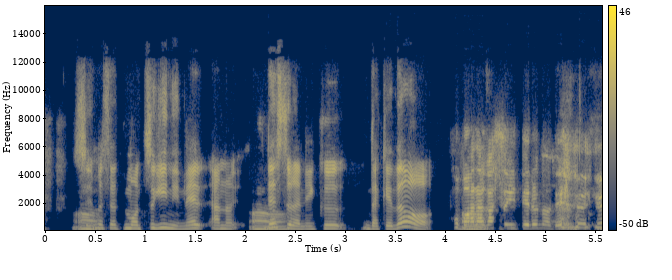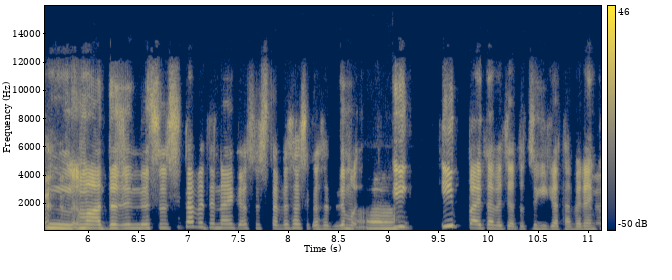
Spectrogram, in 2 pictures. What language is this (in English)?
Japanese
